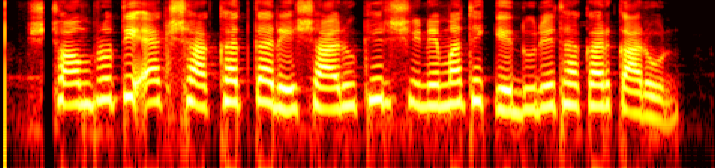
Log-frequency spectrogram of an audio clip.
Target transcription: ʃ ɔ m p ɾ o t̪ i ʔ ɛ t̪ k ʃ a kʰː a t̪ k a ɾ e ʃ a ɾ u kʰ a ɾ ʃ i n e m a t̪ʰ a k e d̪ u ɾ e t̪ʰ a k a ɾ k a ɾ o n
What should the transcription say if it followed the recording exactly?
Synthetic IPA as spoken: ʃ ɔ m p ɾ o t̪ i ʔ ɛ k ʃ a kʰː a t̪ k a ɾ e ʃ a ɾ u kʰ e ɾ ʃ i n e m a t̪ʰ e k e d̪ u ɾ e t̪ʰ a k a ɾ k a ɾ o n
